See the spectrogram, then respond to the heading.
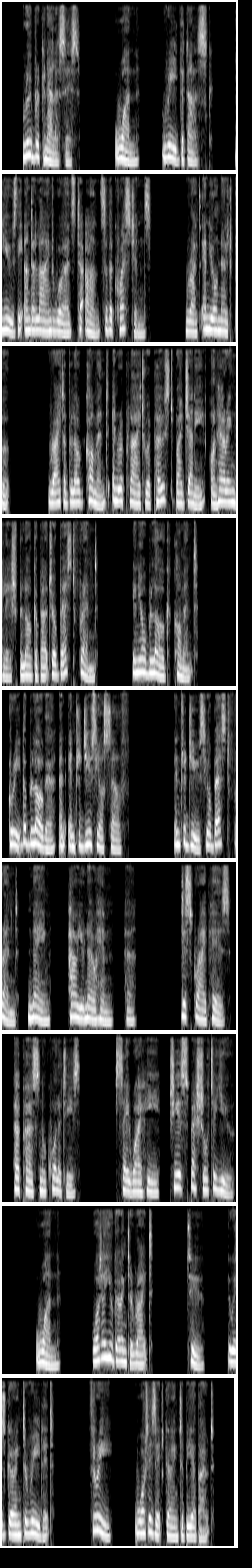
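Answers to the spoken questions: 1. A blog comment
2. Jenny, the blogger
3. Your best friend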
